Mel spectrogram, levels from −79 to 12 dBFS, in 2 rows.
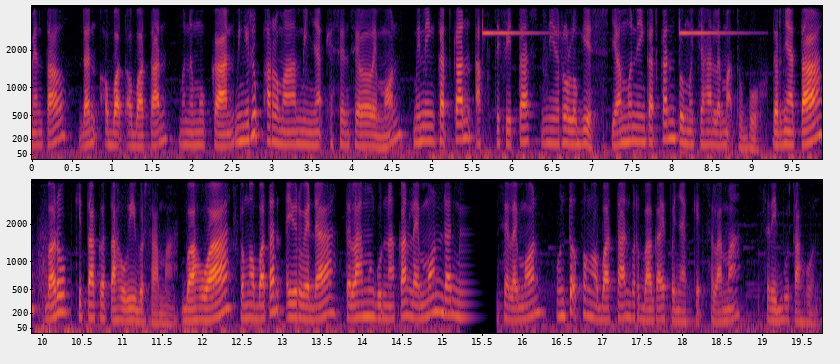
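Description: From 15.23 to 15.71 s the sound breaks off: the last fragment is stretched into a fading buzz, then about 160 ms of near-silence, and roughly 450 ms never returns. This is likely a long network dropout, heard through a path band-limited at 4 kHz, consistent with G.711 mu-law.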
